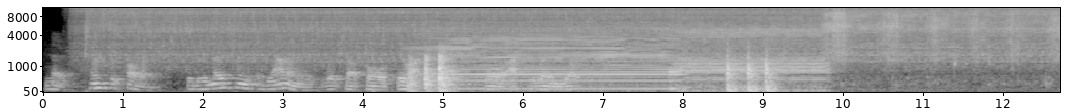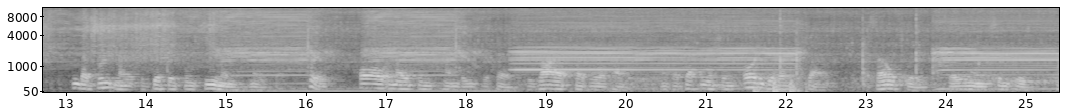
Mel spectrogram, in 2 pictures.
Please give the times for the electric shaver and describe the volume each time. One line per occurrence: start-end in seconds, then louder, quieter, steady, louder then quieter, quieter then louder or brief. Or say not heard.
4.5-25.3 steady.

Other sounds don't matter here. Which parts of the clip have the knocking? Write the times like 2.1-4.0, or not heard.
4.5-5.2, 8.5-9.2, 21.6-22.3.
